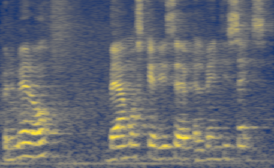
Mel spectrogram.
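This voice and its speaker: A man's voice: on the high side, fairly even intonation, moderate pace, fairly bright tone. A man with a Mexican accent preaching a sermon in an emphatic, didactic way. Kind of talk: sermon with Bible reading and prayer. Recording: echoey room, distant mic, faint noise.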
